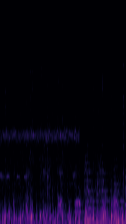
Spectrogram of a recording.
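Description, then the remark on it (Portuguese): Horse hooves clip-clop in a steady rhythm as a horse-drawn cart moves along, joined midway by a low rumbling of wheels, with no talking. “Entre nesta carroça.”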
